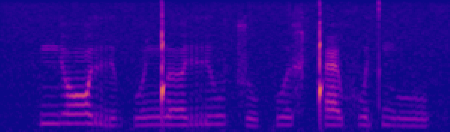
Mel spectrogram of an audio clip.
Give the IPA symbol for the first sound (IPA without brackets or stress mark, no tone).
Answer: nʲ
